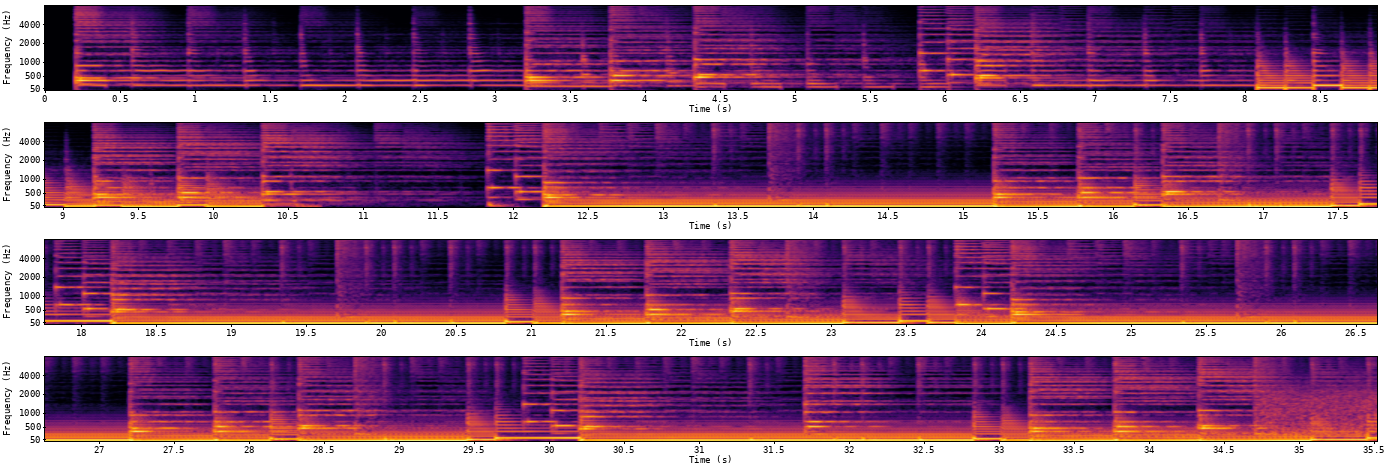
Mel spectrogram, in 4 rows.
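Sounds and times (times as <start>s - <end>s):
villain instrumental music: 0.2s - 35.5s.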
